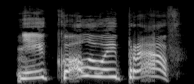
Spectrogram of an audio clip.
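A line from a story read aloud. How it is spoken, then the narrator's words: Yelling. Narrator (Russian): заорала она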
